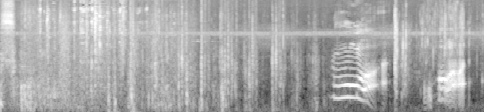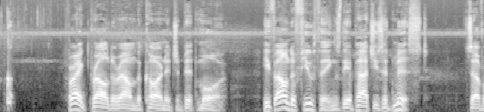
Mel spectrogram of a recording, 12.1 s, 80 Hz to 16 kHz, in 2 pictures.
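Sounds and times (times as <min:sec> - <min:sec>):
horses walking with hooves clip-clopping: 0:00.0 - 0:04.2
speech: 0:06.9 - 0:12.0.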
